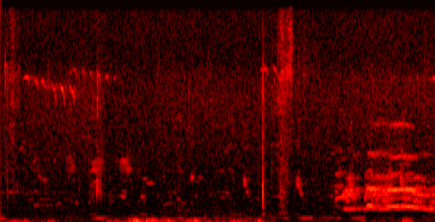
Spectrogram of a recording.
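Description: A rooster crowing faintly near the end: one held, even-pitched call, over faint low rumbles on the microphone.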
